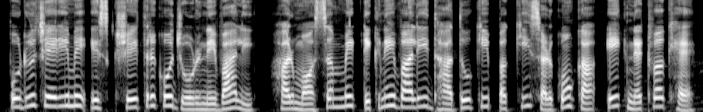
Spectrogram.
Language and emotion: Hindi, neutral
